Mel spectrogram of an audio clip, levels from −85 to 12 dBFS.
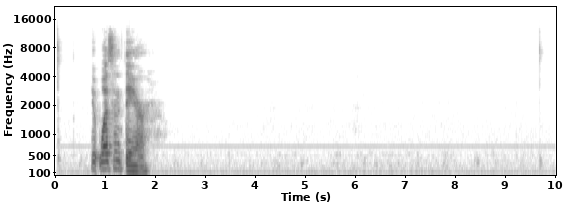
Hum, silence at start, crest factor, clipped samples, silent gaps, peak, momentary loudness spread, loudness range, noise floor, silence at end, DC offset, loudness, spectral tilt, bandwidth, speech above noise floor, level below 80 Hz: none; 0.05 s; 26 dB; under 0.1%; none; -8 dBFS; 29 LU; 11 LU; -64 dBFS; 8.15 s; under 0.1%; -25 LUFS; -4 dB/octave; 13.5 kHz; 40 dB; -72 dBFS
